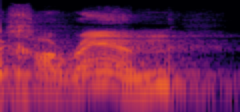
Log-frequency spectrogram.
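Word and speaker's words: Charem (חרם): The verb used there in verse 34 is a form of the Hebrew word charem. You know you're saying it right if you spit a little bit. Charem.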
